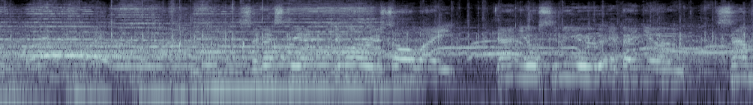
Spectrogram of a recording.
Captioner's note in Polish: Aplauz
